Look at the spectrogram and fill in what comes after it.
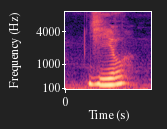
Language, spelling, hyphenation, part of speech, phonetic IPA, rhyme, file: Czech, díl, díl, noun, [ˈɟiːl], -iːl, Cs-díl.ogg
- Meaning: division, part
